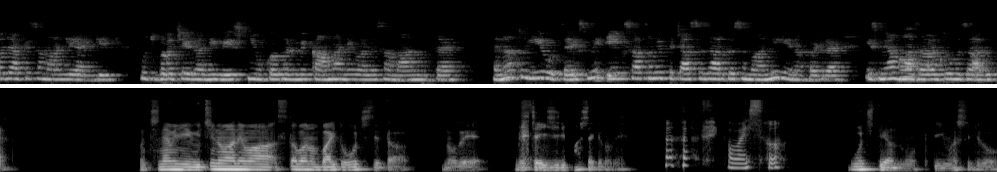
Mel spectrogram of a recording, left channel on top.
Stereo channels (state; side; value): different; both; correlation 0.01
